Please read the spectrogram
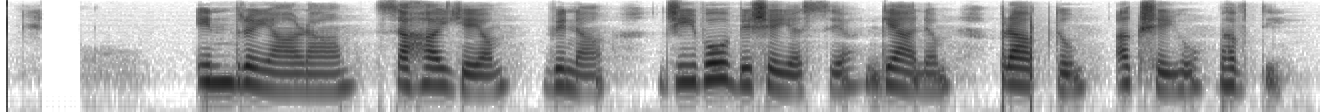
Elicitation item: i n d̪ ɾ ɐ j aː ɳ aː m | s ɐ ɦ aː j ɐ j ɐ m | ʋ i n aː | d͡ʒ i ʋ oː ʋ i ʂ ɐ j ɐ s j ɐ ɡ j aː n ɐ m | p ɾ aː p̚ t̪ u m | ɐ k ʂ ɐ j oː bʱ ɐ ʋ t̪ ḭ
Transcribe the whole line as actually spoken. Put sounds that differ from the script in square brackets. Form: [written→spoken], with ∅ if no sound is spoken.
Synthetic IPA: i n d̪ ɾ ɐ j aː ɳ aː m | s ɐ ɦ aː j ɐ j ɐ m | ʋ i n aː | d͡ʒ [i→iː] ʋ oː ʋ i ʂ ɐ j ɐ s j ɐ ɡ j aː n ɐ m | p ɾ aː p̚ t̪ u m | ɐ k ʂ ɐ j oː bʱ ɐ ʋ t̪ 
